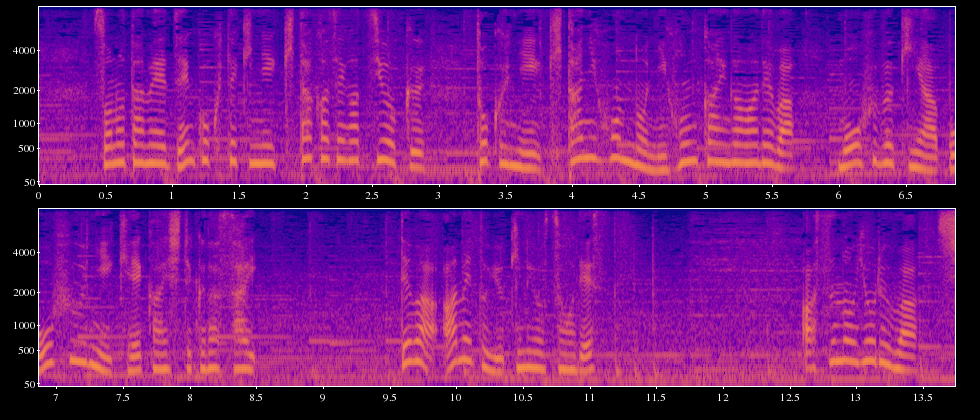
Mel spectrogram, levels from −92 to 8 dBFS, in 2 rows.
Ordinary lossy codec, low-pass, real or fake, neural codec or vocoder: none; none; real; none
